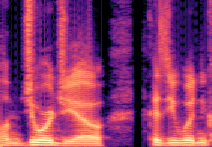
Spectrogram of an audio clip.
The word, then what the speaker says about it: Giorgio: So all right, we'll just call him Giorgio.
